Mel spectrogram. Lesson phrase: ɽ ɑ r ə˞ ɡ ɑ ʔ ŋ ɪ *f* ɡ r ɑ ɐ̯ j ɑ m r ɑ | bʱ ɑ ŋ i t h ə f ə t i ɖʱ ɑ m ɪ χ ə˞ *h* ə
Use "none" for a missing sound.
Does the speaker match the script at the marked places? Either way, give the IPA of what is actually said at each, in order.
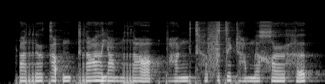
none, h

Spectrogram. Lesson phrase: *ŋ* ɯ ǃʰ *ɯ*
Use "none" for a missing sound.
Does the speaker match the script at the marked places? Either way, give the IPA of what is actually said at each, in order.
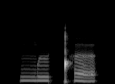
ŋ͡m, ə

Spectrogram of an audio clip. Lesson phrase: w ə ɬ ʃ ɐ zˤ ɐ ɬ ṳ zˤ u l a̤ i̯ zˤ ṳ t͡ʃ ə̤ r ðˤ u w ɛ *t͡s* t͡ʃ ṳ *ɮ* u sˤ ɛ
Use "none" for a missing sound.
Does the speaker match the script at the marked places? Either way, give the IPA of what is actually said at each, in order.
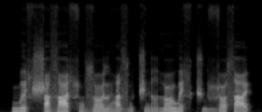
ɬ, ɮ

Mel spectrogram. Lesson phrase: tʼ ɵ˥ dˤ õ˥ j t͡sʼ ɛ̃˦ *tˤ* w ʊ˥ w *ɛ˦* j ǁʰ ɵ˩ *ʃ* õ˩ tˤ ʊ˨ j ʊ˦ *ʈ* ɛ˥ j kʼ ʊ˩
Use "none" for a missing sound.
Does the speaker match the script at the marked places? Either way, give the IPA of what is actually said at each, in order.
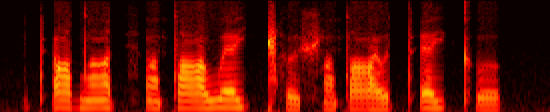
tˤ, ɛ˦, ʃ, tʼ

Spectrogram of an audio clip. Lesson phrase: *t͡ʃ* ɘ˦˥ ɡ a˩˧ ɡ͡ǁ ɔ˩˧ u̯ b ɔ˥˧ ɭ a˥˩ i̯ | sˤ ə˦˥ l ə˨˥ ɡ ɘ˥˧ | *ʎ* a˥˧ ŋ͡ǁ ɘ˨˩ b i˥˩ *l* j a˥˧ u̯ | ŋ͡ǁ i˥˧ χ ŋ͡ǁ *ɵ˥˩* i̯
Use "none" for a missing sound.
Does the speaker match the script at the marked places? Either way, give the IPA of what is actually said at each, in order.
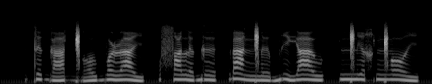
t, ɽ, none, ɔ˥˩

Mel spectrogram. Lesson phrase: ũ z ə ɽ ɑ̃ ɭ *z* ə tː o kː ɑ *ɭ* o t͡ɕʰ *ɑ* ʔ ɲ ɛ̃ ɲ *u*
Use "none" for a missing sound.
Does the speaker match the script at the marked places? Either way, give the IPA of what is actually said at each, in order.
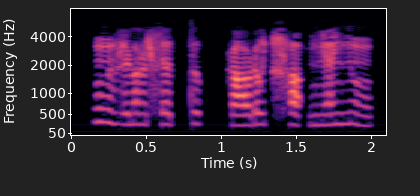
ɬ, ɽ, ɑ, ũ

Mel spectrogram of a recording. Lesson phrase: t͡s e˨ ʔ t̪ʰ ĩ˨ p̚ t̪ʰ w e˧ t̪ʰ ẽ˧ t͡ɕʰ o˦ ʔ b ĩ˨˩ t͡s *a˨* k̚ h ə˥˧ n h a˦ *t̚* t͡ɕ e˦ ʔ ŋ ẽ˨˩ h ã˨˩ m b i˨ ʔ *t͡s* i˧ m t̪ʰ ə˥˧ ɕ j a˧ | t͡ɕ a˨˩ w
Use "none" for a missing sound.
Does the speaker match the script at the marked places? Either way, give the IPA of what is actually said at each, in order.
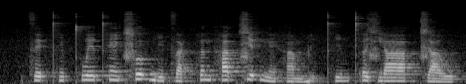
a˨, t̚, t̪ʰ

